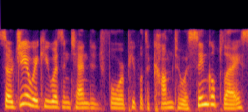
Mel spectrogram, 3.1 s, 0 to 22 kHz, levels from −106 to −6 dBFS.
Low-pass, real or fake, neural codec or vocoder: 7.2 kHz; real; none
